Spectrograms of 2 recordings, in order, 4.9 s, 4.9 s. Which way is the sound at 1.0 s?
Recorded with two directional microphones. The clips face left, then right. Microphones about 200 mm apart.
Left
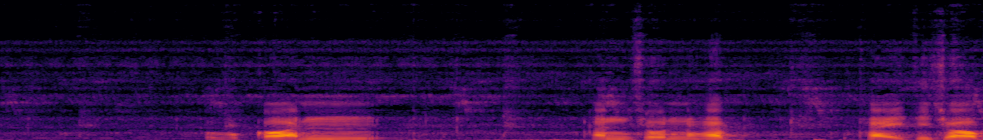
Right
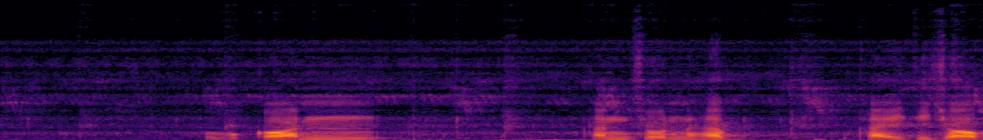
10° left (ahead or behind).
